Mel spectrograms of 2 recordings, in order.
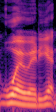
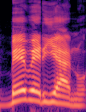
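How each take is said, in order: First: The word begins with a W sound. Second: The word begins with a B sound. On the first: The speaker calls it wrong. "hay gente que dice weberiano, no, es una grosería" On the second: The speaker calls it right. "es con B, dice beberiano"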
